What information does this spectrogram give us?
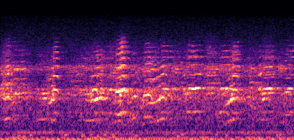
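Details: Many Canada geese calling at night over Sapsucker Woods Pond during fly-overs and landings: overlapping honking, rising and falling notes blend into a steady, clamorous chorus.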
